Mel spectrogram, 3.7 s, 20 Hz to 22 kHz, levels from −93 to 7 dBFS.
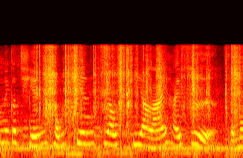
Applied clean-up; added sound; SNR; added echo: none; Coin (dropping); 1 dB; none.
